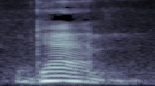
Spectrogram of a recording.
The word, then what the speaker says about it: জ্ঞান: জ্ঞাত তারপরে আছে জ্ঞান জ্ঞান তারপরে আছে আপনার জ্ঞাপন ইত্যাদি কাজেই তিনটি শব্দ আমি এখানে বললাম জ্ঞাত জ্ঞান জ্ঞাপন শব্দের শুরুতে যদি ব্যবহৃত হয় তাহলে গ এর মত উচ্চারণ হয় আর যদি শব্দের মধ্যে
